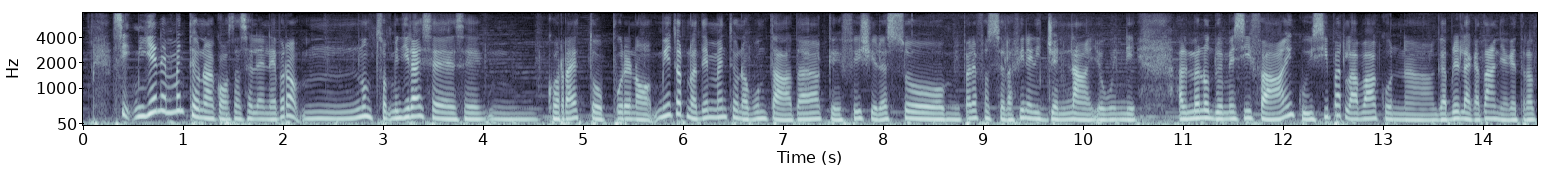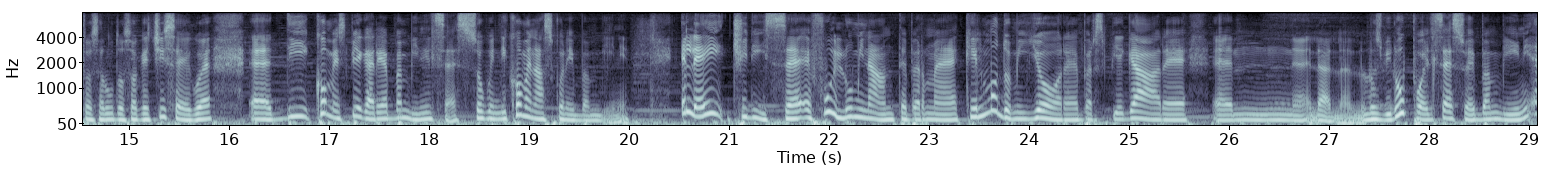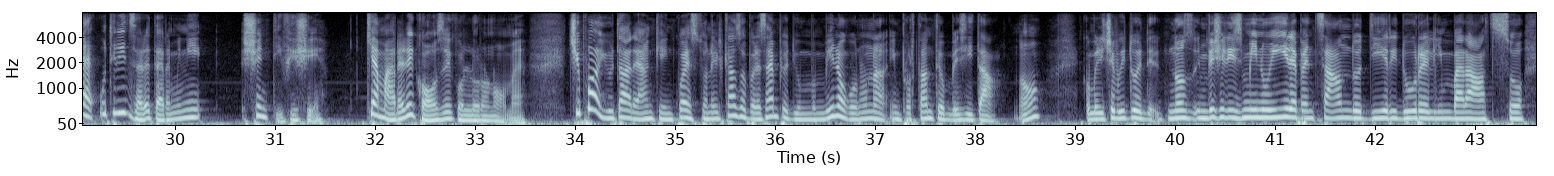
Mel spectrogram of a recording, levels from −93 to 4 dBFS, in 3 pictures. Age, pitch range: 30-49, 155-195 Hz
